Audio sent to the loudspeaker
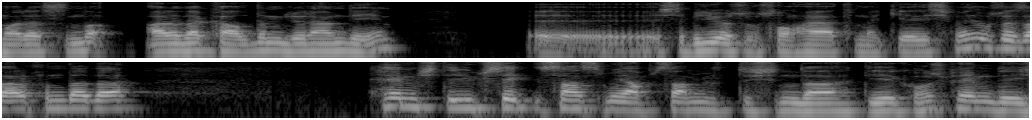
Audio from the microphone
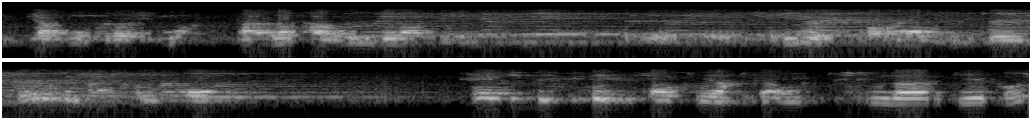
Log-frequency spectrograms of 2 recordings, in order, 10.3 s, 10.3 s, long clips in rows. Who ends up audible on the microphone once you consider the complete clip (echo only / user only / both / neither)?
both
